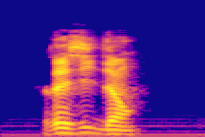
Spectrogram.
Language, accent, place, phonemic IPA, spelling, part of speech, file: French, France, Lyon, /ʁe.zi.dɑ̃/, résidant, adjective / verb, LL-Q150 (fra)-résidant.wav
- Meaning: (adjective) residing; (verb) present participle of résider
